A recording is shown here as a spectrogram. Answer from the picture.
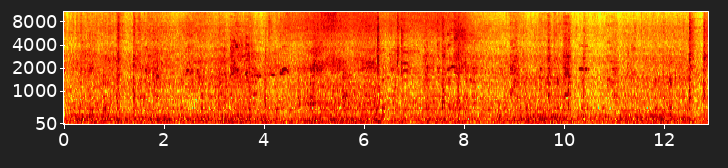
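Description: Diesel train running steadily along the track, heard from inside the cab: a continuous rumble of wheels on rail with scattered clicks as the wheels pass over rail joints.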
